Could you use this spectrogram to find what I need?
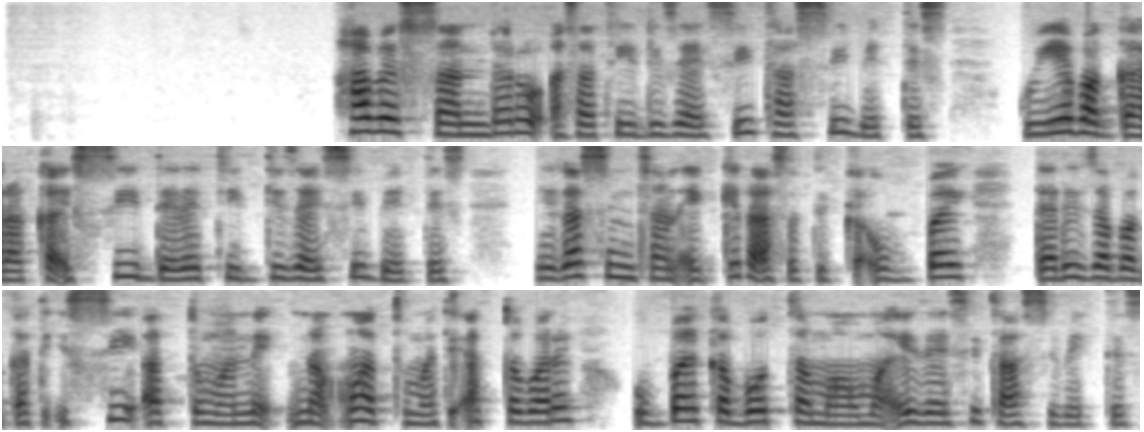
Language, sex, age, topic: Gamo, female, 25-35, government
